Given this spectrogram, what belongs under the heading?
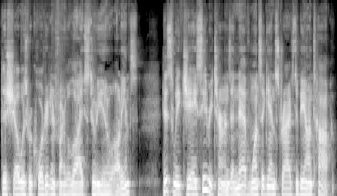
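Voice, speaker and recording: Guy as a sci-fi villain announcer, husky rough voice, mock solemn, reading a show intro. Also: medium pitch, moderate pace, close to an everyday voice.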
